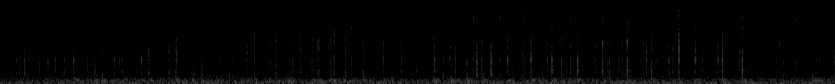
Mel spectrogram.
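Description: Long painted fingernails and fingertips of both hands tap and scratch across the glossy printed board cover of a large hardcover "British Food" cookbook lying flat on a table. The result is a steady, soft scratchy rustle dotted with many quick, bright little clicks over a low, dull rumble.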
